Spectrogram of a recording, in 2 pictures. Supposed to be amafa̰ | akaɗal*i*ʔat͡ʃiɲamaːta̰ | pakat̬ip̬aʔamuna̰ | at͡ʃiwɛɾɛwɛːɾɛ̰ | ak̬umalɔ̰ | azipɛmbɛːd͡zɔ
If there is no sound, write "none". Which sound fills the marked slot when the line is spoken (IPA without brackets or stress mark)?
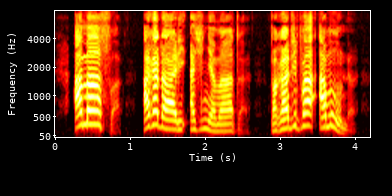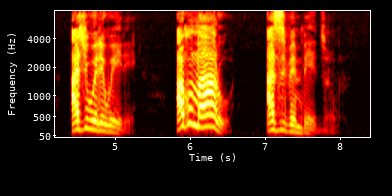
i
